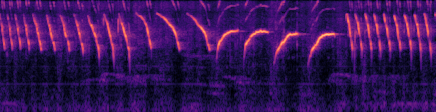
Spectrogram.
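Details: Canary in loud continuous song with luxurious 'cengkok mewah' phrasing: quick descending chirp trills, then several slow arching whistled notes, then another fast high trill.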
